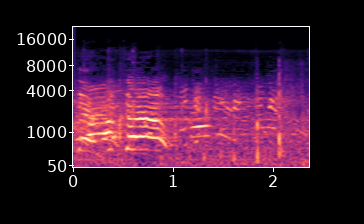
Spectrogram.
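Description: Spectators shouting and cheering, several raised voices overlapping and loudest in the first second. A single short knock comes near the end.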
